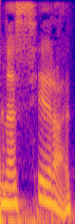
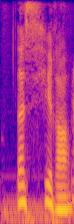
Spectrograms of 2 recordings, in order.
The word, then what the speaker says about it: Nacira: En plus, il s'écrit comme moi, Nassira. Comment il s'écrit ton prénom? – N-A-C-I-R-A. – Comme moi, hein? Nassira.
